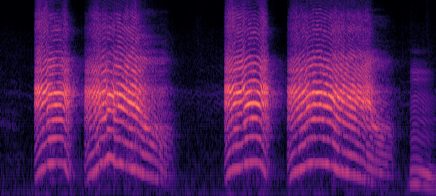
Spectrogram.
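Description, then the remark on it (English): A duck call blows a comeback call, used to bring back ducks that have already passed overhead: loud, nasal, buzzy quacks in two pairs, a short note then a long drawn-out one each time, ending with a brief clipped note. “This one here is the comeback call. That's for when the ducks have already passed by overhead and you want to get them back, you see.”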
